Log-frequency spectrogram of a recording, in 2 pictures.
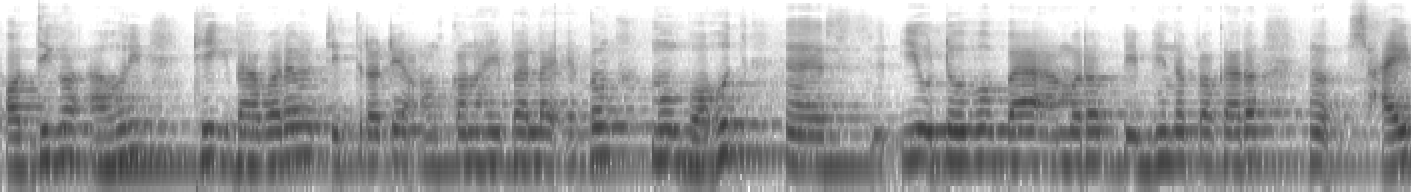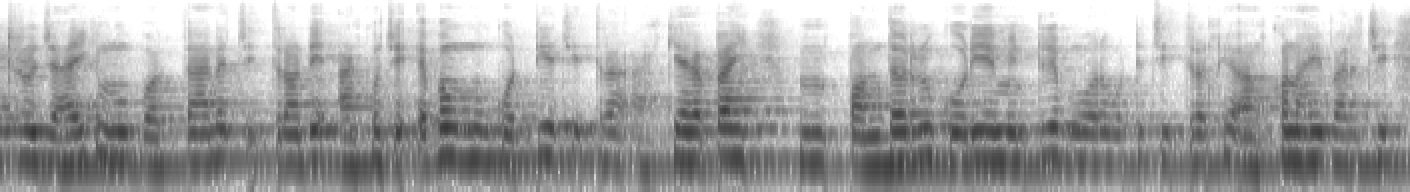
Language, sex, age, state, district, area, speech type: Odia, male, 30-45, Odisha, Khordha, rural, spontaneous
